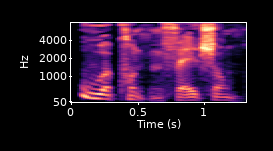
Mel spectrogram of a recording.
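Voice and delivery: a slow, dismissive snort at the word Urkundenfälschung; snorting scorn. Acted. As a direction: spit out Urkundenfälschung slowly and with scorn. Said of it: "schnaubte Walter". (verächtlich schnaubend, langsam)

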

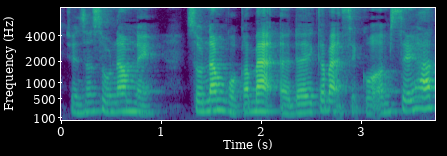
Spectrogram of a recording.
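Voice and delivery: normal talking voice

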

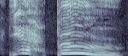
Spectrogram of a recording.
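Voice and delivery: high, loud jeering yell; yelled boo. A narrator's reading. Dizzy Dave joining the jeers with a loud high yell. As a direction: join the jeering eagerly. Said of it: "yelled Dizzy Dave".

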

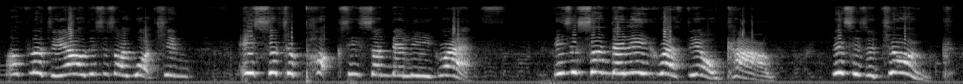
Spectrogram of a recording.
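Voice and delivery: loud, high, half-laughing rant; exasperated rant. Real, not acted. Fan fuming at a Sunday League referee, loud and incredulous. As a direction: rant at the ref in disbelief.

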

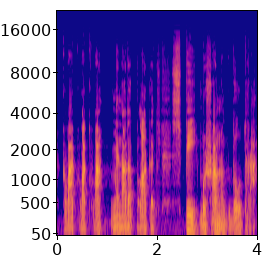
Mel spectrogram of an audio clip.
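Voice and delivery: a toad nanny croaking a pompous lullaby. A narrator's reading. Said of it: "важно квакать".

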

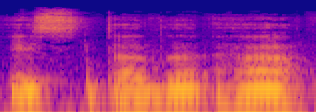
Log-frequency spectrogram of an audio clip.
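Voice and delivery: استظهر drawn out softly, syllable by syllable; slow dictation. Shown as a demonstration. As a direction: stretch استظهر slowly and quietly as if writing it. Dictating word while writing it.

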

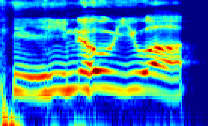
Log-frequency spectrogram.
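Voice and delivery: slow, laughing knowing callout; laughing tease. Real, not acted. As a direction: laugh it at your buddy. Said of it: "He know who I'm talking about".

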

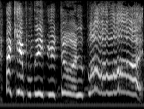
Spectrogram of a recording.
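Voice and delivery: very high-pitched whimpering wail; mock crying. Driver with a tissue lamenting her ticket, mock high crying. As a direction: bawl it in a squealed fake cry. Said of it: "And she's crying".

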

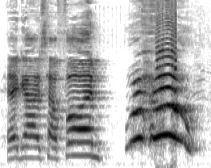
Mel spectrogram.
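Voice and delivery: excited whoop. Real, not acted. Cheering teammates on, loud whoop.

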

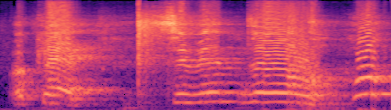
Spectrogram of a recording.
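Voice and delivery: loud, high, drawn-out cheer; triumphant shout. Real, not acted. Streamer celebrating a swindled win, triumphant shout. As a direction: call it out slowly in triumph.

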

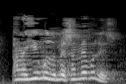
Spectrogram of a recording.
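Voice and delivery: fast, high-pitched mock plea; retold crying out. Girl in hell calling to the Virgin Mary, imitated outcry. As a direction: cry it out quickly, imitating her protest. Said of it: "Κλάμα, φωνές".

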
